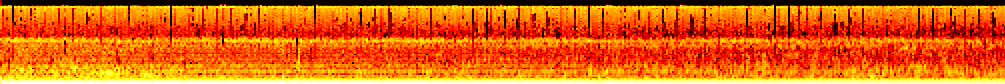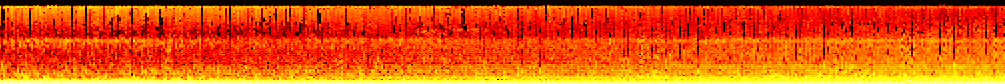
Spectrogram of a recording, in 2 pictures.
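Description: Steady electrical mains hum: a low, even buzz with many overtones that does not change.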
